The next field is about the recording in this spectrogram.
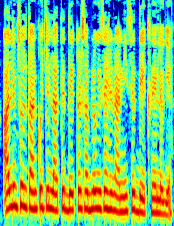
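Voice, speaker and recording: A woman narrator reading a romance novel aloud as steady storytelling. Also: a little high, fairly quick, dry recording, studio quality. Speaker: audiobook narrator.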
